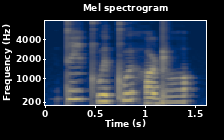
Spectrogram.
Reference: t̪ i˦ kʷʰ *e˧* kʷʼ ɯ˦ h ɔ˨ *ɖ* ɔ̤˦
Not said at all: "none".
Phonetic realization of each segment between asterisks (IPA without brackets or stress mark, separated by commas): e˧, ɖ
